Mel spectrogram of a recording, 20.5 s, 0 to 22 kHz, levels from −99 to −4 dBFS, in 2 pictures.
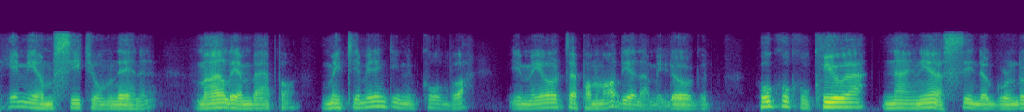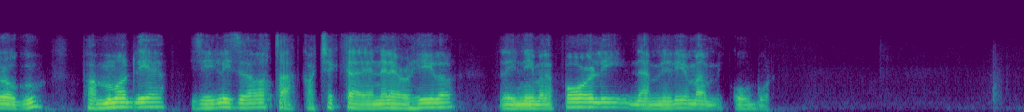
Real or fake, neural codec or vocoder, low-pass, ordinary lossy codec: fake; codec, 16 kHz in and 24 kHz out, 0.4 kbps, LongCat-Audio-Codec, fine tuned four codebook decoder; 7.2 kHz; Opus, 32 kbps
